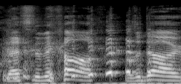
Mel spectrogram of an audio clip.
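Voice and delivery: loud, high, through real laughter; amused, laughing admission. Real, not acted. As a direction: crack up while agreeing. Laughing along at the joke.

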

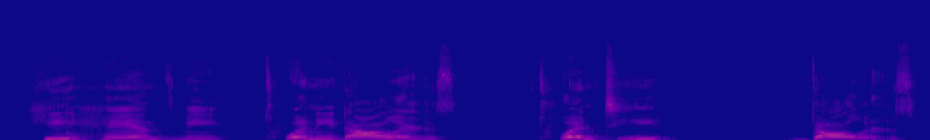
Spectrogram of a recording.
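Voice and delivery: dwelling on each word in disbelief; amazed emphasis. Real, not acted. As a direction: spell out the shock of the amount. Disbelief at a big tip.

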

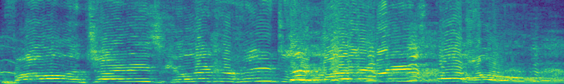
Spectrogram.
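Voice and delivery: race caller. Pretend. Mock race call.

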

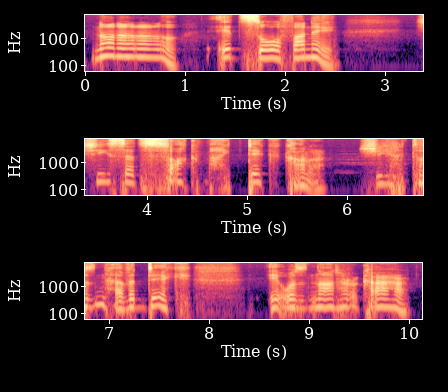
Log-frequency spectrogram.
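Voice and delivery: high, slow, put-on friend voice; hammed-up insistence, words stretched out; insistent explaining friend. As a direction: mimic a friend labouring the joke. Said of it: "kept laughing, and he kept explaining".

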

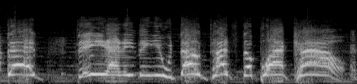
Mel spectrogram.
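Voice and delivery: high-pitched tattling yell; mock kid's yell. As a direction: yell for Dad like an outraged kid. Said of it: "Then you yell".

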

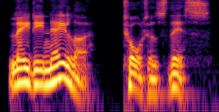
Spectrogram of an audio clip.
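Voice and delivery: ordinary delivery, nothing marked

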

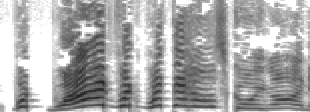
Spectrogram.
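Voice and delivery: high, loud, stammering what-what-what; shocked disbelief. Retold or imitated. Her own reaction to her partner's surprise, acted-out shock. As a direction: sputter like you've been caught off guard. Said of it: "And I'm like".

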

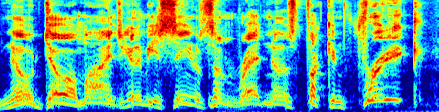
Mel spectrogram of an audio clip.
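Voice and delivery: high-pitched mock outrage; yelling dad. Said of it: "dad shows up and yells".

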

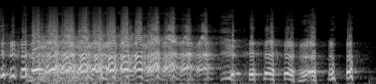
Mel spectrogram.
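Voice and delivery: long, high, loud real laugh. Real, not acted. Cracking up at the dog-paw joke, a long loud laugh.

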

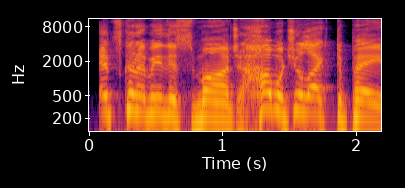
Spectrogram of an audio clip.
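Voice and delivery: high showman cashier voice; announcer voice. Retold or imitated. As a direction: read the price like an announcer.

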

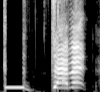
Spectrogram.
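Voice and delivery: retold furious shout from the back, high and loud; angry director yell. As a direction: bellow it at the actors like a fed-up director. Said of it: "suddenly you hear this voice and saying".

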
